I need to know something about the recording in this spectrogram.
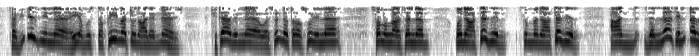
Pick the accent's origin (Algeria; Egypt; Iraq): Egypt; وأن يحفظ بلادنا مصر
